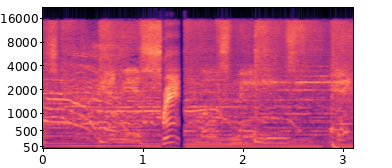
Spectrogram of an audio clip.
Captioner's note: quack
